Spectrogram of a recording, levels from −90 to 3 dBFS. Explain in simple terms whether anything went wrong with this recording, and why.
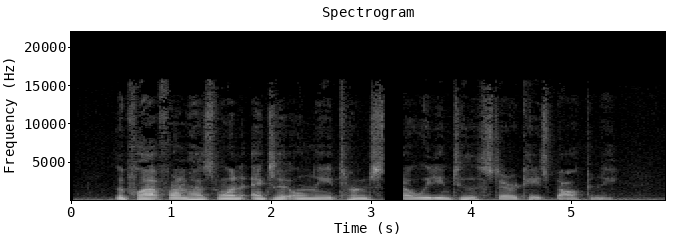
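At 3.13 s the speech cuts to near silence for about 0.2 s, just before "leading to the staircase". This is a digital wireless dropout. The receiver lost data and muted cleanly.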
